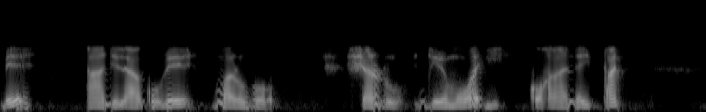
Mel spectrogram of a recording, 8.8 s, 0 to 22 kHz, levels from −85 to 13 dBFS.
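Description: From start to finish the speech passes through a Codec 2 vocoder, heavily damaged. Only pitch, voicing, energy and spectral envelope survive, rebuilt from sine waves, giving a robotic, buzzy voice consistent with the 3.2 kbit/s mode, with nothing above 3.8 kHz.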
